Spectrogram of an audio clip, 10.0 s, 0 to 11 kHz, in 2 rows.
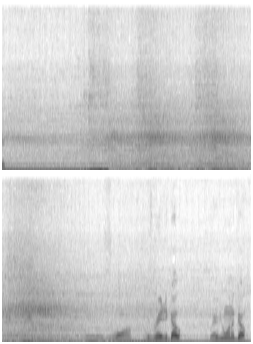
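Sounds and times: car engine revving: 0.0s - 9.9s.

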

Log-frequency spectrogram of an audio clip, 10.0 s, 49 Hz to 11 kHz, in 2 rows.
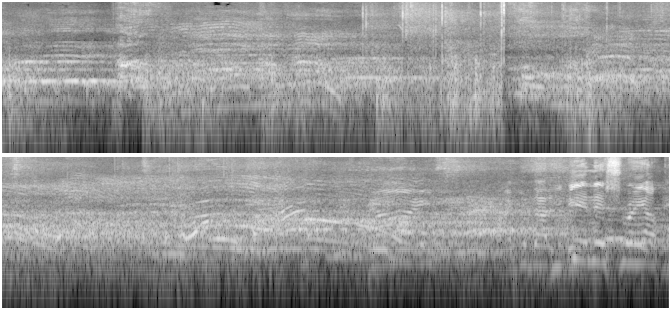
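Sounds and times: spectators shouting: 3.8s - 9.1s.

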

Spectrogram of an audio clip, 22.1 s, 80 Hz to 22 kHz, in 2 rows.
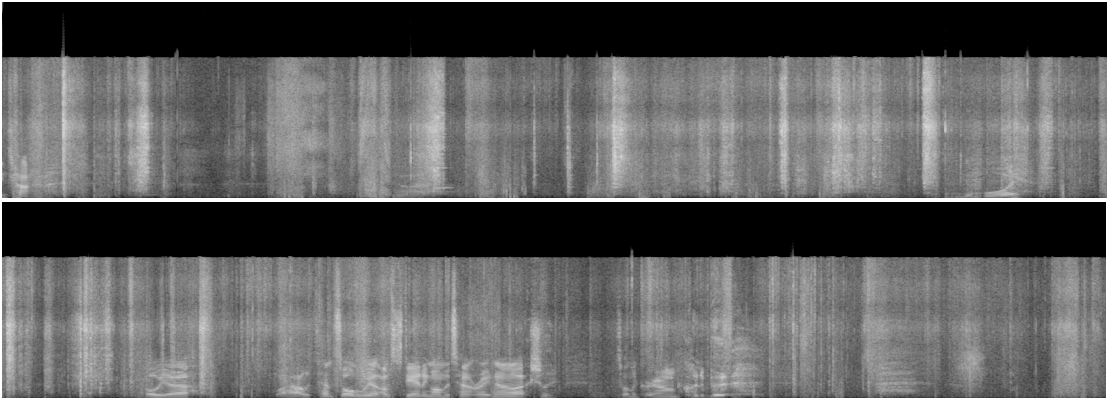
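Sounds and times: snow shovel crunching into snow: 2.6s - 16.3s, 17.0s - 22.0s.

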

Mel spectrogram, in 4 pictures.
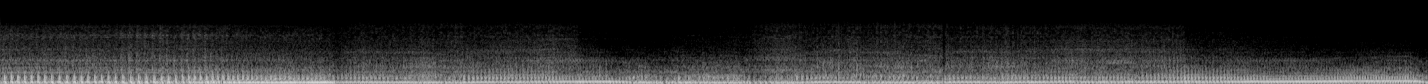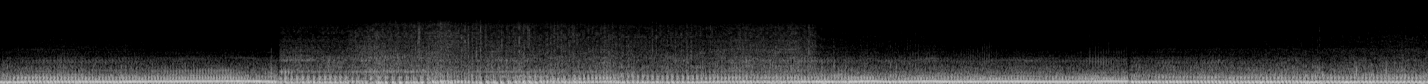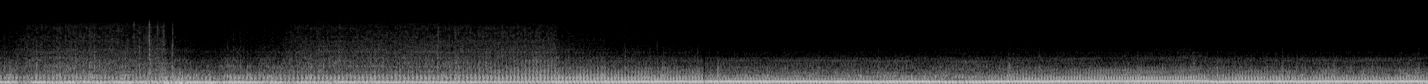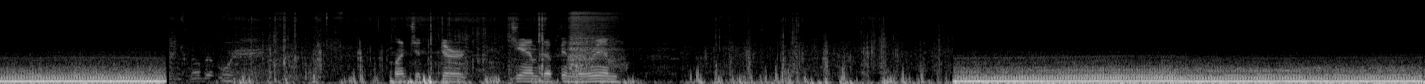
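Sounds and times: motorcycle engine revving: 0.0s - 44.6s, 52.3s - 57.0s.

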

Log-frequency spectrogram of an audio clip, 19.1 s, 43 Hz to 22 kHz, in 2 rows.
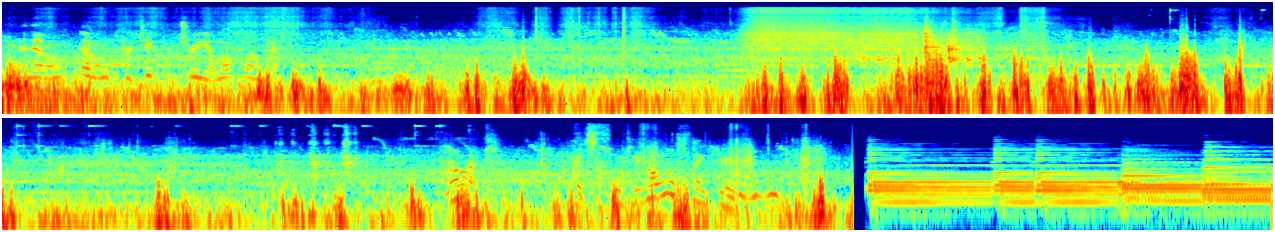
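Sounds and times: wind buffeting microphone: 0.0s - 16.0s
tree scraping through metal funnel: 5.5s - 8.1s.

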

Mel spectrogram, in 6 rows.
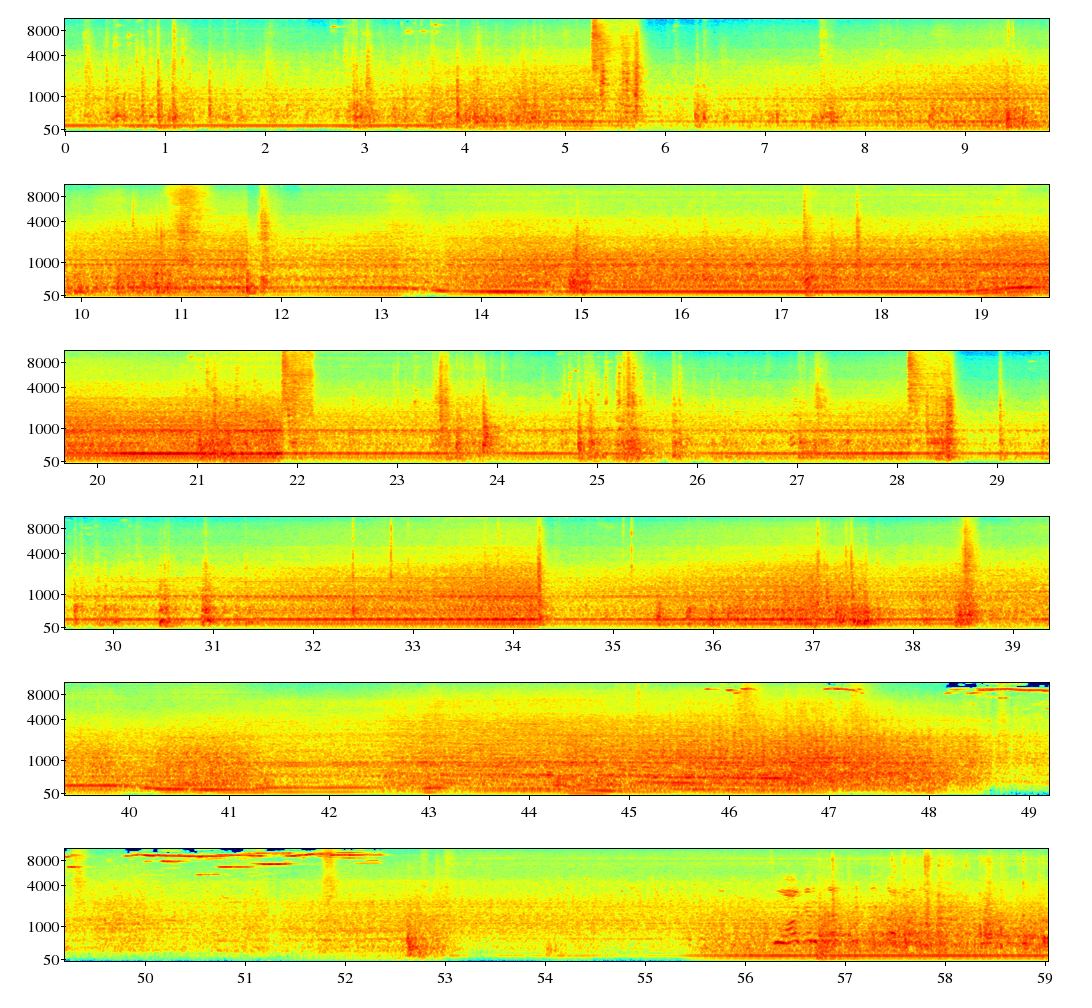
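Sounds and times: cart clanking against hopper: 0.0s - 12.2s, 16.1s - 18.2s, 20.9s - 39.3s, 42.7s - 54.4s, 55.1s - 59.0s
garbage truck engine and hydraulics: 0.0s - 59.0s
air brakes: 5.3s - 5.9s, 10.8s - 11.4s, 21.8s - 22.3s, 28.1s - 28.7s
high squeal: 45.6s - 47.5s, 48.2s - 52.5s.

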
